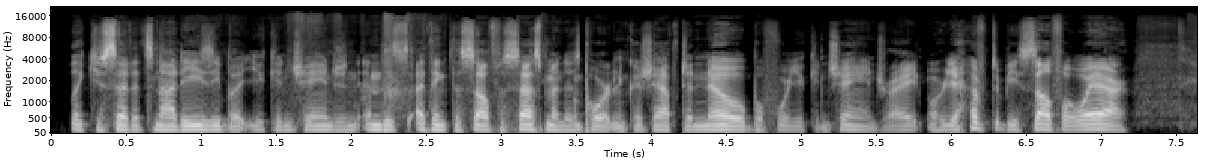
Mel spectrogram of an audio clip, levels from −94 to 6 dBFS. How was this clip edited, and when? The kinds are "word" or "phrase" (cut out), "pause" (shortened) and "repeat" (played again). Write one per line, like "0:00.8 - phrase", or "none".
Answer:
0:03.5 - word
